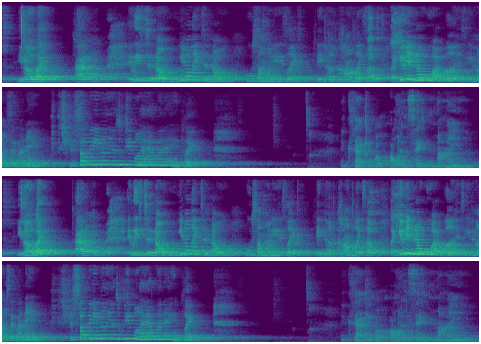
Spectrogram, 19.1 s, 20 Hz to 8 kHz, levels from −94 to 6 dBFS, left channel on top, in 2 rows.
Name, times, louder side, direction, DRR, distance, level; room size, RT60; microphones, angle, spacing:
voice 1, 0.3-0.9 1.5-4.5 4.9-5.9 6.3-10.2 10.9-13.4 13.8-14.1, right 1 dB, 85° right, -2 dB, 2.4 m, -27 dB
voice 2, 10.7-11.0 16.3-18.9, left 2 dB, 35° left, -1 dB, 1.8 m, -40 dB
18.0 x 8.7 x 3.1 m, 2.6 s
head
